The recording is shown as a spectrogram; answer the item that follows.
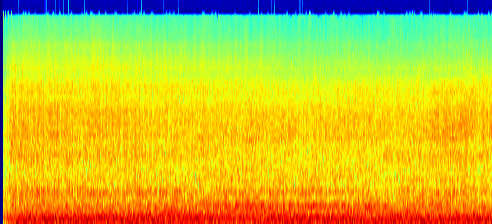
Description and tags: Jet engine static test sound.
